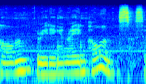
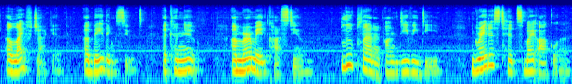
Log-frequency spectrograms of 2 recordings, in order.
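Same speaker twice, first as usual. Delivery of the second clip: poetry reading; 2 semitones higher, 6 dB louder than usual. Acted. Poet listing gifts for a water worshipper, incantatory poetry reading. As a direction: list poem recited item by item. Reads list poem aloud.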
